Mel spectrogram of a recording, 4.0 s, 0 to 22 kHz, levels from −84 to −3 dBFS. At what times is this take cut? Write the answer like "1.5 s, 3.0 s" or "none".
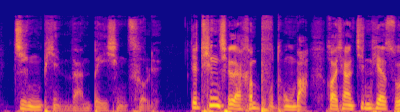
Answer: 1.8 s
